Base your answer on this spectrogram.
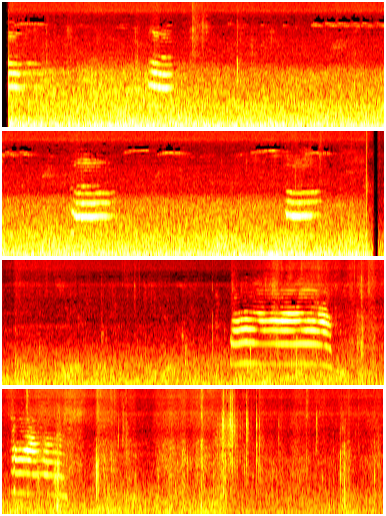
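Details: Stray cats, a mother and her kittens, living in a pile of trash: short high mews through heavy low rumbling traffic-like noise, then after a sudden quieting a run of clearer wavering meows with faint background clicks.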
